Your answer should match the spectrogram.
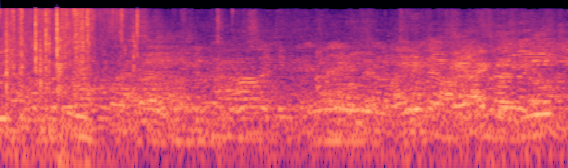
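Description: Brown paper bag crackling as it is handled for the first moment or so, then indistinct background chatter of many voices.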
